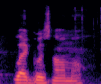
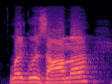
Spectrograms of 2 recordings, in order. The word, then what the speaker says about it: Leguizamo: Leguizamo. – Leguizamo, his house.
